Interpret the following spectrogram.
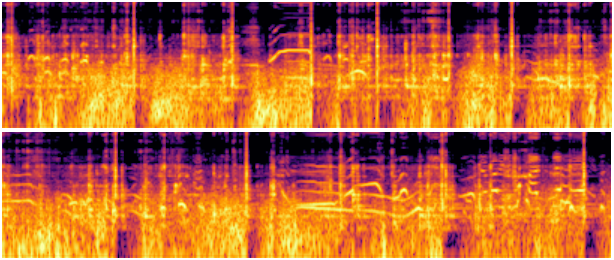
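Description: A woman and a man laughing loudly on a swinging slingshot ride, with wind rushing and buffeting over the capsule-mounted camera's microphone.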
